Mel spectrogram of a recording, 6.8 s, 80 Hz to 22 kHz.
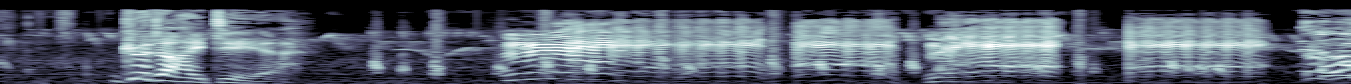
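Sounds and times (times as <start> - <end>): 
speech: 0.6 - 1.6, 2.5 - 3.2, 4.6 - 5.0
goat bleating: 2.5 - 6.6.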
